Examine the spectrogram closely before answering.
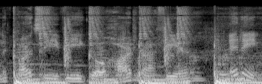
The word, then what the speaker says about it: RaFia: to what I say, Rafia. Don't put the emphasis on the A, put it on the I, let it terminate, Rafia. Who got big bar success and the card CV, go hard, Rafia.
